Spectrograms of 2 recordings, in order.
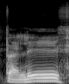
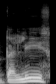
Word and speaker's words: Talese: libro de gay tales no sé si es tales o talis Cómo se pronuncia Pero bueno Es nacido de Nueva Jersey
